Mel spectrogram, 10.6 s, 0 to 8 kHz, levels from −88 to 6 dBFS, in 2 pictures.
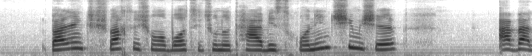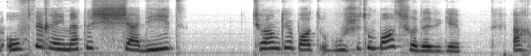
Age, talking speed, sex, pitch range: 10-29, 125 wpm, female, 195-255 Hz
